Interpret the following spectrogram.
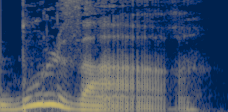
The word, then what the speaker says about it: boulevard: Un boulevard. Final D not pronounced.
